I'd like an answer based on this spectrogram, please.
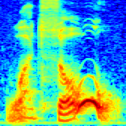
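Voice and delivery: high-pitched puppet voice. Retelling how Dwight answered with his puppet, in his Yoda voice. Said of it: "Asked Dwight in his Yoda voice with his puppet".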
